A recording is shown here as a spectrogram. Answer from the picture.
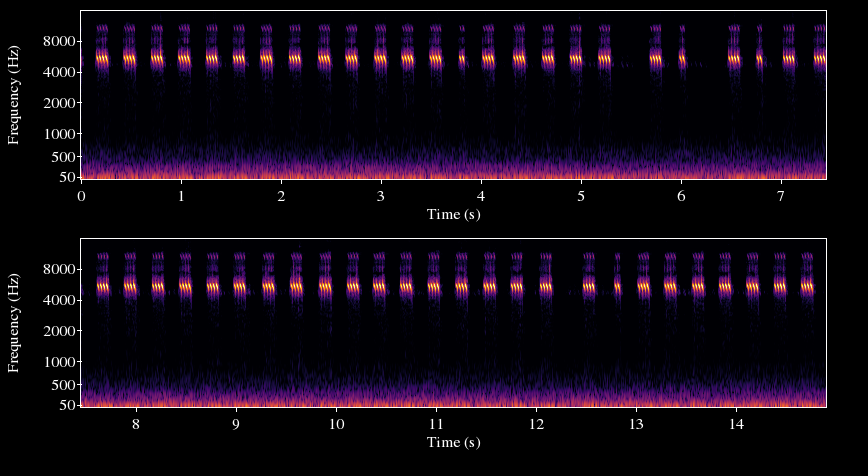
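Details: Cricket heard live in natural surroundings, giving a long series of sharp, high chirps at about three and a half per second, occasionally skipping a beat; soft low-frequency background noise.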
